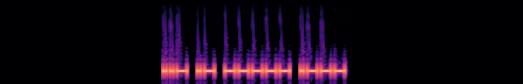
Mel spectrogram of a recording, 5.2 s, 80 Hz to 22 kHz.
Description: Morse code, heard as a keyed tone, about 36 wpm, 700 Hz. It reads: UA0J
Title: DXCC-100 Call Signs - 4 Characters - Repeated 3x - 35wpm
